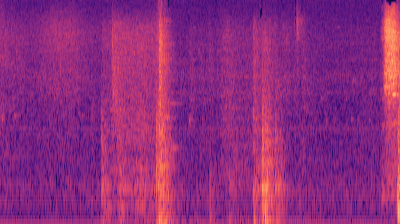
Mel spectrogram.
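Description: Kitchen handling sounds: two short rustling bursts, each ending in a dull thump about a second apart, then a sharp knock near the end as a wooden wall-cupboard door is handled.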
